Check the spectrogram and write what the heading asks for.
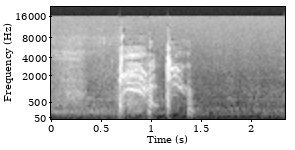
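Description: A man clearing his throat with two short, throaty pushes about a second in, just after a breath.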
